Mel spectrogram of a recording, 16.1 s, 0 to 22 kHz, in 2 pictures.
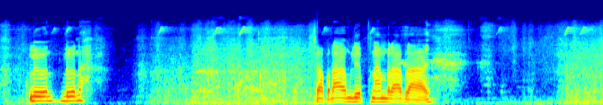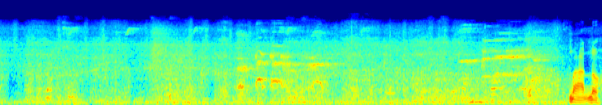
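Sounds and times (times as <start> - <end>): outdoor background noise: 0.0 - 16.0
chickens calling: 1.8 - 15.8.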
